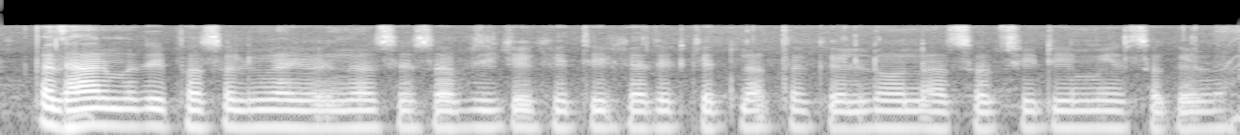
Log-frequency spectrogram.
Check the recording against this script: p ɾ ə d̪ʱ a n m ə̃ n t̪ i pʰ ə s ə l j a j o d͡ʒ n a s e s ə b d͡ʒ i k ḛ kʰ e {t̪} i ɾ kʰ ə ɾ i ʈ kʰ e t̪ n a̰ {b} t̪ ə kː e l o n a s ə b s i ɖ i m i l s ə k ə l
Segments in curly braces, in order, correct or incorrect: correct, incorrect: none

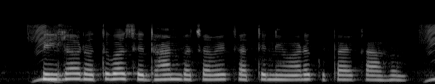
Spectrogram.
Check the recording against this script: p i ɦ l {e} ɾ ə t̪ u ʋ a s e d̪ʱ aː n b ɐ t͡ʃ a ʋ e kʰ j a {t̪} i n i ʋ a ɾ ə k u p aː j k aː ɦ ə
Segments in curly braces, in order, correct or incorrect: incorrect: a, correct

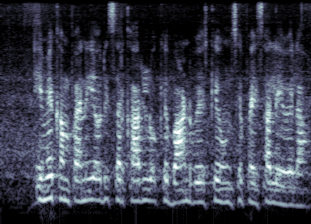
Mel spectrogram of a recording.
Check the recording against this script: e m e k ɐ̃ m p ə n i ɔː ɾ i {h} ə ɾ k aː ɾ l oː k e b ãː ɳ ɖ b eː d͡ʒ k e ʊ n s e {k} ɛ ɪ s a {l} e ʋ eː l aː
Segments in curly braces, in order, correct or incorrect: incorrect: s, incorrect: p, correct

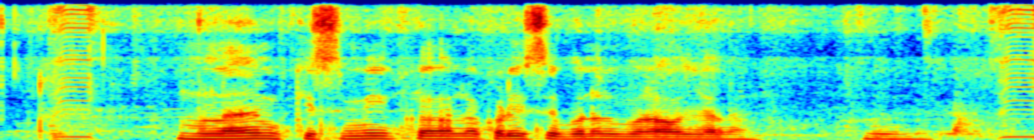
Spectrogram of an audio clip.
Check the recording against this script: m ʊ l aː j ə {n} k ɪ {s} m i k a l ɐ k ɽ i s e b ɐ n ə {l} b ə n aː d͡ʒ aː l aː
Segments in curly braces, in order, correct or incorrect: incorrect: m, correct, correct

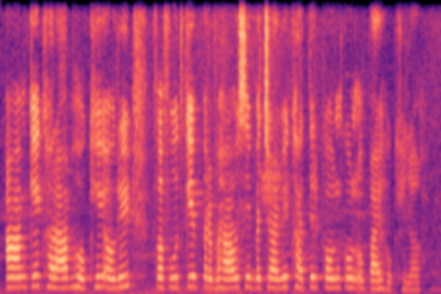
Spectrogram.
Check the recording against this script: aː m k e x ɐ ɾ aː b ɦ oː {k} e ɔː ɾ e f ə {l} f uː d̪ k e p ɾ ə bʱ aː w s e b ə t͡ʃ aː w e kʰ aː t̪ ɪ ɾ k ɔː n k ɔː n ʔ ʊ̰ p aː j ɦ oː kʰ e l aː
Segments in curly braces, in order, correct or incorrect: incorrect: kʰ, incorrect: none

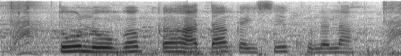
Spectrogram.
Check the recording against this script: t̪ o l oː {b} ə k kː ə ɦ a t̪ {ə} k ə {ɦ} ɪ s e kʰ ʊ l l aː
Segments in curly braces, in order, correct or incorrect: incorrect: ɡ, incorrect: a, incorrect: none

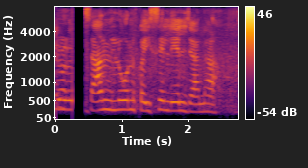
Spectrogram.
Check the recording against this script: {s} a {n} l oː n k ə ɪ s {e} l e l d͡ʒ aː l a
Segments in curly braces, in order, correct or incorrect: correct, correct, correct

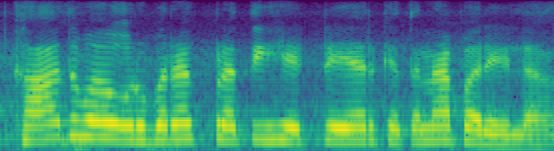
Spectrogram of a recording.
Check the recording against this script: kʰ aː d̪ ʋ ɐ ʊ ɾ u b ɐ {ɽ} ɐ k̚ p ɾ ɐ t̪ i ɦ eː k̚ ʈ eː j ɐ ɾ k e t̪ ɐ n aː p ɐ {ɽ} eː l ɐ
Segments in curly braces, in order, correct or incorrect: incorrect: ɾ, incorrect: ɾ

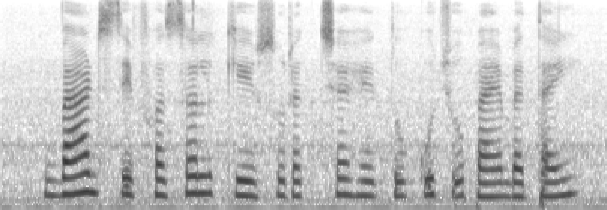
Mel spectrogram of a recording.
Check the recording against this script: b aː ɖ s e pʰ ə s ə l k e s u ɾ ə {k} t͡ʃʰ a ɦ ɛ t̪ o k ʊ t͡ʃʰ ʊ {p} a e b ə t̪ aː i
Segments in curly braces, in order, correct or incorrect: correct, correct

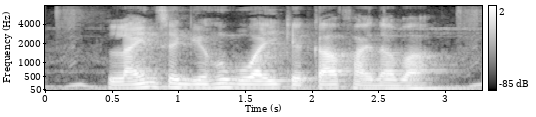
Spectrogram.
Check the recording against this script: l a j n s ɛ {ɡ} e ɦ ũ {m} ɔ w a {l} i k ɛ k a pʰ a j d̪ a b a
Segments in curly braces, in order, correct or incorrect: correct, incorrect: b, incorrect: none

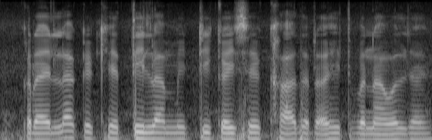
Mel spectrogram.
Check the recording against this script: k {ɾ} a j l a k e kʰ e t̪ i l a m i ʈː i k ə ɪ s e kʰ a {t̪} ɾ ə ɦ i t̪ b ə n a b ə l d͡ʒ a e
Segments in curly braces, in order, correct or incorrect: correct, incorrect: d̪

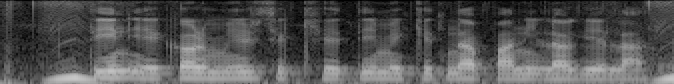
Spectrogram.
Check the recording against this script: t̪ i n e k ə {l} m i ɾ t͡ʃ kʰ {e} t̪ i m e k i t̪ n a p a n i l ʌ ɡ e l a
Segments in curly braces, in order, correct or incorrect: incorrect: ɽ, correct

